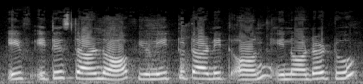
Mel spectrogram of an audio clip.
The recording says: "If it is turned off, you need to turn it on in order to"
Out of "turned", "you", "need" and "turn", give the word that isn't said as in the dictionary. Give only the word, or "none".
none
